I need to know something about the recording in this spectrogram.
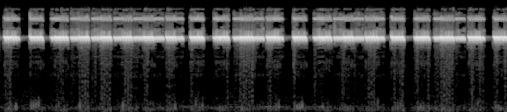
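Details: High-pitched stridulation from two crickets heard up close, chirp bursts arriving about four times a second with occasional longer gaps, clean background without other sounds.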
